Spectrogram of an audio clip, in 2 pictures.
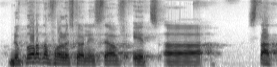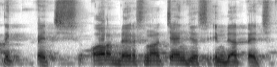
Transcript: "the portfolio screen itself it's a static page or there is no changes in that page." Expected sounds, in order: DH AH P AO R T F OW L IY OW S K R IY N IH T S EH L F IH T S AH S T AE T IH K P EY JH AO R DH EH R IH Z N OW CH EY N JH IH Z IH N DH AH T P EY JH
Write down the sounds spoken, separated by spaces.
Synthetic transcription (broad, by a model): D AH P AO R T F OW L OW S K AO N IH T S EH L F IH T S AH S T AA T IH K P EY CH AO R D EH R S N OW CH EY N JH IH S IH N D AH T P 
